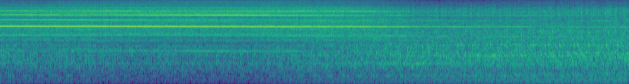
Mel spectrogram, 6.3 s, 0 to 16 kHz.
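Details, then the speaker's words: 1959 Caterpillar D337F diesel with new filters fitted, resting at idle: loud, steady, even clatter with no misses or knocks, as if it had never been shut down; normal idle. "well damn it's like it was never even shut down now that's impressive"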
